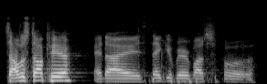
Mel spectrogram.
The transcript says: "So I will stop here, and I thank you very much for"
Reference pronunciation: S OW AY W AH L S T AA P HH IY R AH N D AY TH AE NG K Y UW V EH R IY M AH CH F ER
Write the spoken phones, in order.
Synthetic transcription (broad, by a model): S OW AY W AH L S T AA P HH IY R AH N AY TH AE NG K Y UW V EH R IY M AH CH F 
